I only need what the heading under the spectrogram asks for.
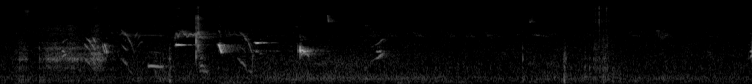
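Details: Bellbird (korimako) recorded in native scrub and bush near Greymouth, New Zealand, on 8 April 2023: about a dozen bright, chiming notes and slurs over the first four seconds, then mostly quiet hiss with a few distant clicks.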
